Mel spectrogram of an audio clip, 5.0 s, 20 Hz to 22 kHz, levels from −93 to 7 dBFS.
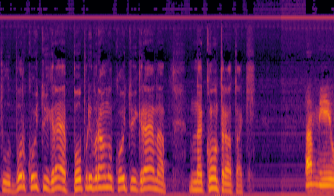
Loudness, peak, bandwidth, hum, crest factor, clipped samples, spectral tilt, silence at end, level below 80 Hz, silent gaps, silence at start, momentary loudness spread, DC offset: -21 LUFS; -2 dBFS; over 20 kHz; none; 20 dB; under 0.1%; -6.5 dB/octave; 0 s; -46 dBFS; none; 0 s; 14 LU; under 0.1%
